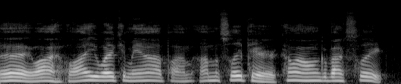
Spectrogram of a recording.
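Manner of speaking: put-on sleepy grumbling. Explaining deep sleep, acting out someone woken from it: imitating a groggy sleep-drunk person. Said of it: "You'd be groggy".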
